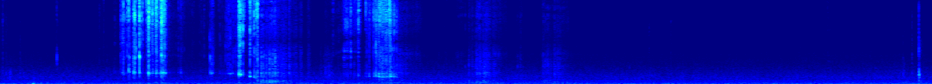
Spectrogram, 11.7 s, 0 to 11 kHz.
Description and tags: Recorded indoors with a Zoom H4n Pro Handy Recorder 6 inches away from my mouth. Crunching sounds from 1 Calbee Shrimp Chip.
